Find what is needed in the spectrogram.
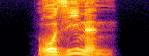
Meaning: plural of Rosine
- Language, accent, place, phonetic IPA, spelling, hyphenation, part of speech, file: German, Germany, Berlin, [ʁoˈziːnən], Rosinen, Ro‧si‧nen, noun, De-Rosinen.ogg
